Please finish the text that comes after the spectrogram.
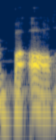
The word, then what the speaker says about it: Baal: and then baal or he says bell b-e-l or ba all he spells it b-a-a-l how the bible spells baal or baal it's pronounced in hebrew uh which is the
